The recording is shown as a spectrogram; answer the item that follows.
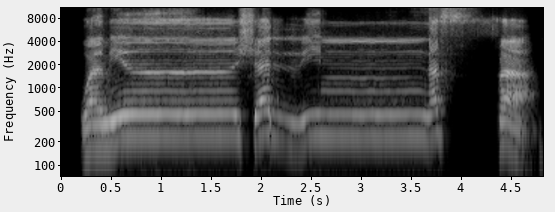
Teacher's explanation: gunnah musyaddadah, ya, itu ditahan. Ya, gunnah ditahan.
